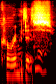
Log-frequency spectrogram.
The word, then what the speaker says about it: Charybdis: I was wondering how you pronounced its name. Charybdis.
